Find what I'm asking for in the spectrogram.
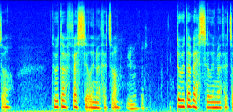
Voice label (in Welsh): "fesul", Welsh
